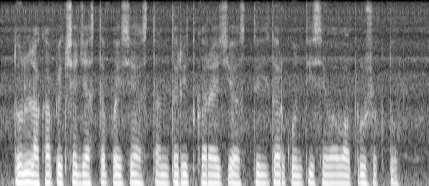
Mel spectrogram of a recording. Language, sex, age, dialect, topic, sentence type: Marathi, male, 25-30, Standard Marathi, banking, question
